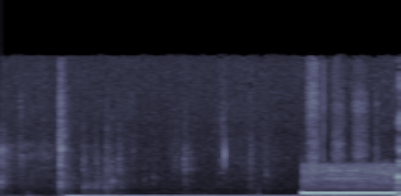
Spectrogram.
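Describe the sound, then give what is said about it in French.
A telephone line rings, its steady electronic tone starting partway through after a low rumble and click. The ringing stays loud and continuous to the end. “C'est genre, Ginette, ça sonne!”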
